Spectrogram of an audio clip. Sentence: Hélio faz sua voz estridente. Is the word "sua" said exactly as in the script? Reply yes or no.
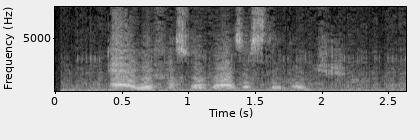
yes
